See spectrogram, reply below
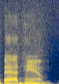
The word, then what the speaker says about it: Badham: Why are you mispronouncing his name? His name is John Badham. That is the name that's there. – Oh, and Christmas Dinner Spoils. It's Badham.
